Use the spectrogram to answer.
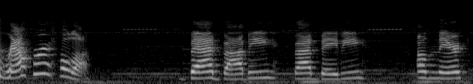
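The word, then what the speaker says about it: Bhad Bhabie: Bad baby. America.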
